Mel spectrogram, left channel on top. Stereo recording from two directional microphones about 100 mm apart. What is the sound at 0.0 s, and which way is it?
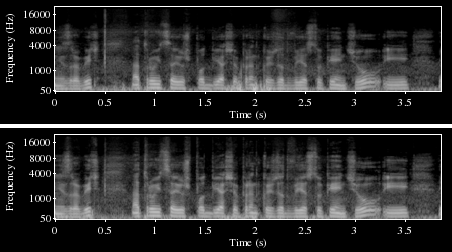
Speech, 35° right (ahead or behind).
